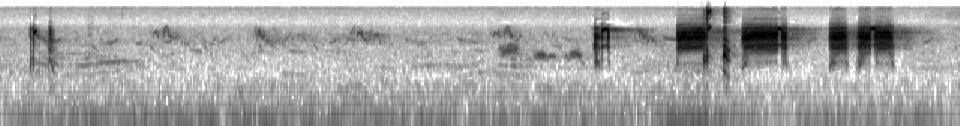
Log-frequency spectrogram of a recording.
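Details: Excited 'masti' call of a partridge, used to provoke a quiet kept partridge to call. A few soft chirps first, then a loud phrase of harsh, rasping bursts, roughly five notes, over faint background noise.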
